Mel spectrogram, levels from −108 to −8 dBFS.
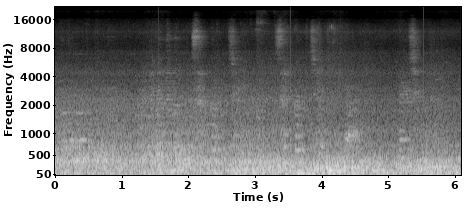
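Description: A short recording of sounds with three tiny skips at 1.55, 3.54 and 5.54 s, spaced about two seconds apart. That's overlap between stream segments: 2-second segments whose timestamps overlap, so between about 4 and 17 milliseconds of real audio get trimmed and the waveform jumps.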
